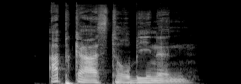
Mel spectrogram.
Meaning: plural of Abgasturbine
- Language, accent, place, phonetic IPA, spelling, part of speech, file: German, Germany, Berlin, [ˈapɡaːstʊʁˌbiːnən], Abgasturbinen, noun, De-Abgasturbinen.ogg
